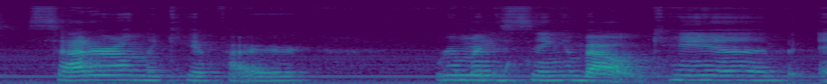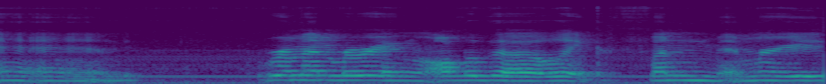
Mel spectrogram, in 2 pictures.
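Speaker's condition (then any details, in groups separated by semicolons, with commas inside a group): Cerebral palsy; infant ventilator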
